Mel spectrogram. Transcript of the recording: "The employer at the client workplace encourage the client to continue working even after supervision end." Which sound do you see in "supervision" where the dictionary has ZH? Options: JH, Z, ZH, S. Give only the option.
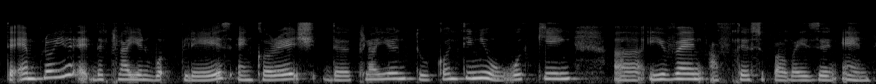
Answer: Z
